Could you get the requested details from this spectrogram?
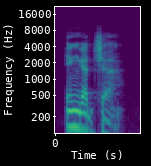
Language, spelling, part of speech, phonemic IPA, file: Occitan, engatjar, verb, /eŋɡaˈd͡ʒa/, LL-Q942602-engatjar.wav
- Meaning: 1. to engage 2. to pledge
